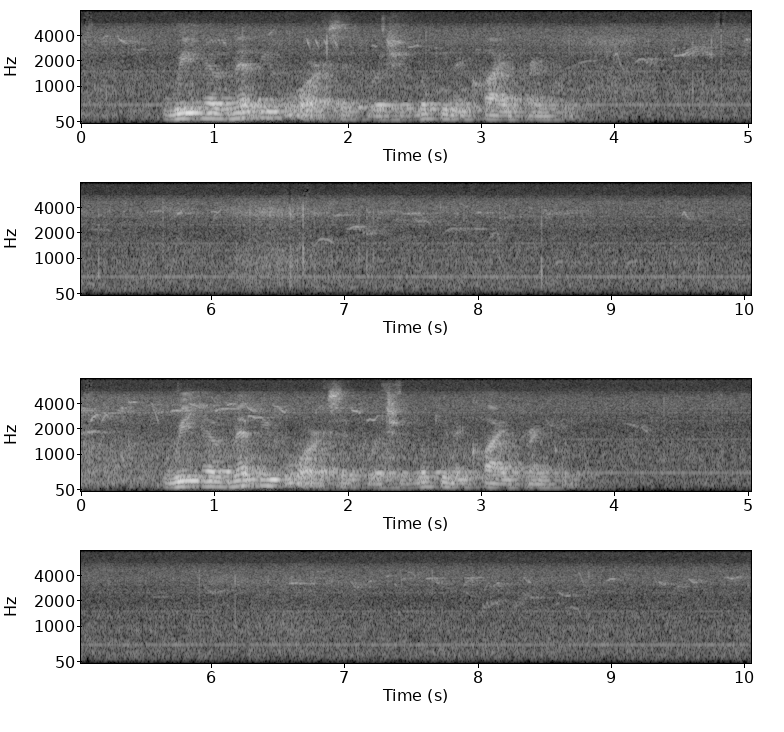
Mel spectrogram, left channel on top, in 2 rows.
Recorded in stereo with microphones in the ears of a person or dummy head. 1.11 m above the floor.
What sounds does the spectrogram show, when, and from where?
0.6 s a man speaking: 15° right (ahead or behind), 0.9 m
